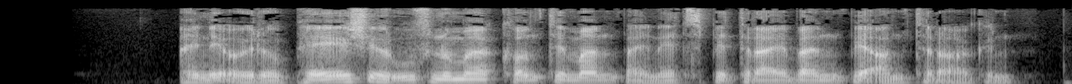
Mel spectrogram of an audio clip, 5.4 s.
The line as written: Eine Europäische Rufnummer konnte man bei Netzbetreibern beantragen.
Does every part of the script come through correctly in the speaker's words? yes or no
yes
